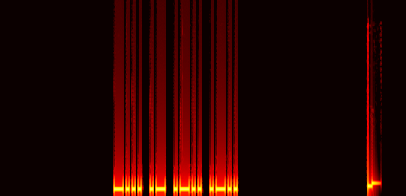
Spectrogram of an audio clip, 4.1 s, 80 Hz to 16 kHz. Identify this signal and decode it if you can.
Morse code, heard as a keyed tone, about 40 wpm, 700 Hz. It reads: BALL
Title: Top 751-1000 Words 40wpm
